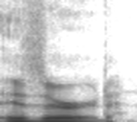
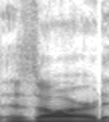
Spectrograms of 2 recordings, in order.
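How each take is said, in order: First: The name rhymes with wizard. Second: The name does not rhyme with wizard. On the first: The speaker calls it wrong. "I was saying it wrong" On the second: The speaker calls it right. "his name was Azard"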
